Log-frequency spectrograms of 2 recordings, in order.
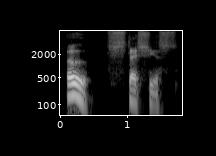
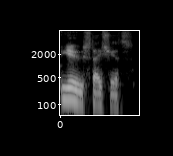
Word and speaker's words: Eustatius: because I asked a Dutch person and it's pronounced oh staus not you staus that's all I'm going by you know the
